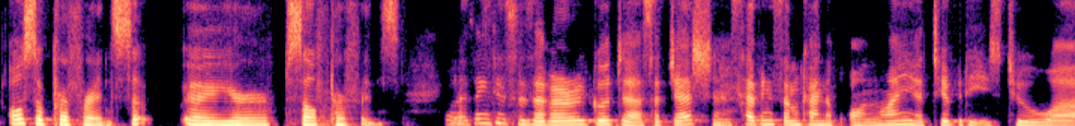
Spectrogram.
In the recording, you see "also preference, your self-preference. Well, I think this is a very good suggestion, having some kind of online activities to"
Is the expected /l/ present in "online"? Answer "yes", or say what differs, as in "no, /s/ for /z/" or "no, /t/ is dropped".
yes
